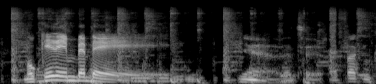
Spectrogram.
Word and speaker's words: Mbembe: Mokele Mbembe. Yeah, that's it. I fucking always pronounce it wrong.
